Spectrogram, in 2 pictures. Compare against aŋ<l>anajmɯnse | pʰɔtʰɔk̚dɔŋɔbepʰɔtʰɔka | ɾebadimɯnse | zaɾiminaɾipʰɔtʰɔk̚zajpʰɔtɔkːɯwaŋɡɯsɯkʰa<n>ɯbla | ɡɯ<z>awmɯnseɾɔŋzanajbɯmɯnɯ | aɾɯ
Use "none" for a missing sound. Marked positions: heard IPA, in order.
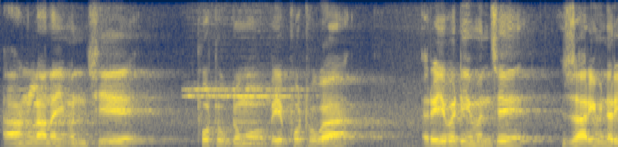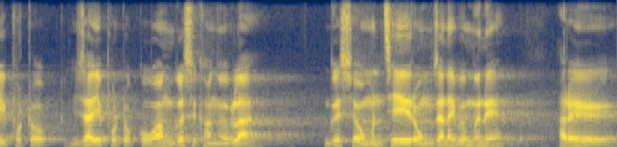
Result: l, ŋ, s

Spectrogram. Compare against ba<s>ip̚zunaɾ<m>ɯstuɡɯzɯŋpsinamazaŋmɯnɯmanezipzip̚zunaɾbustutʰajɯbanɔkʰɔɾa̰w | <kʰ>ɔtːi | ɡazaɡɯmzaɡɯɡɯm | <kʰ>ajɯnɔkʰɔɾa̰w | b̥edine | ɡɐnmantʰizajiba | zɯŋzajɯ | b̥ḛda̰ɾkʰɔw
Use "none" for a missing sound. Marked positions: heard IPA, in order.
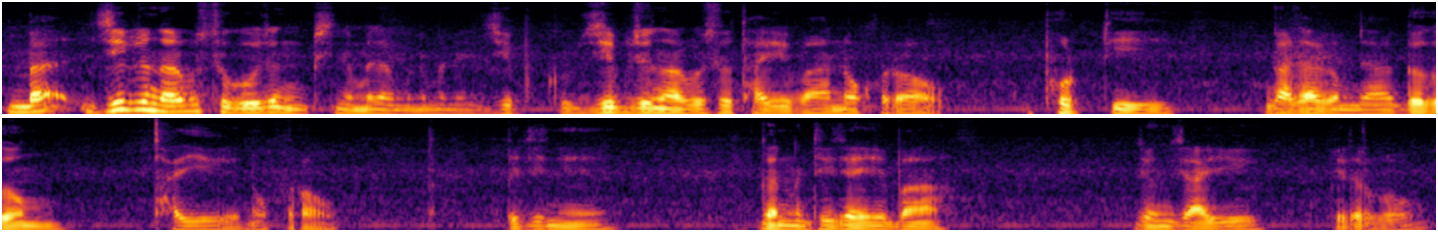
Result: z, b, pʰ, tʰ

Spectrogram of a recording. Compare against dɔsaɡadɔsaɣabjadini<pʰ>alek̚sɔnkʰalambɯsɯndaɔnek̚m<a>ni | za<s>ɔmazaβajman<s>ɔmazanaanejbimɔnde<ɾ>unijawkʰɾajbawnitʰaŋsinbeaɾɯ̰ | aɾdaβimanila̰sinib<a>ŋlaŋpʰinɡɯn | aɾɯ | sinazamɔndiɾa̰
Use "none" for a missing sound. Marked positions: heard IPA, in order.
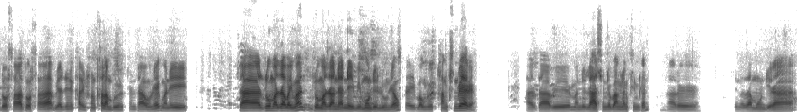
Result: kʰ, a, z, z, l, a

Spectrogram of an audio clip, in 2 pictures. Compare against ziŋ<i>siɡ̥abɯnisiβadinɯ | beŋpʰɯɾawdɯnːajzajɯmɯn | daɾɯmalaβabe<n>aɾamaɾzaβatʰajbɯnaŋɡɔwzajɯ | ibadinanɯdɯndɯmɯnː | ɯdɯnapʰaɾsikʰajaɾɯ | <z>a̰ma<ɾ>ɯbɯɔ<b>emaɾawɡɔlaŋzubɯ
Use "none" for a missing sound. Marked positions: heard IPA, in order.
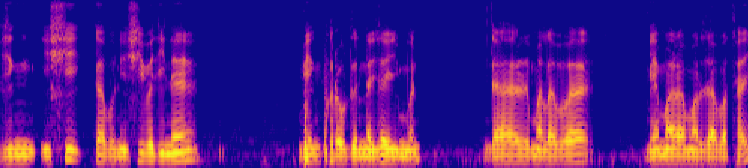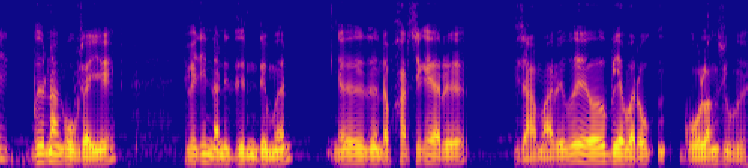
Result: i, m, z, ɾ, b

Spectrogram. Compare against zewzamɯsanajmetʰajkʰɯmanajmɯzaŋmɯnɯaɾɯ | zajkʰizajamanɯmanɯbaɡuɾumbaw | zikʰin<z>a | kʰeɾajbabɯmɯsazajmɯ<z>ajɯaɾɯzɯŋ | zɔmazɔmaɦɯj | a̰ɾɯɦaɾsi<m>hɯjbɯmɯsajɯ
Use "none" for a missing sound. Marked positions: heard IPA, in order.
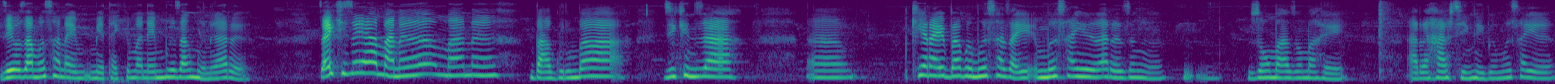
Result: z, s, ŋ

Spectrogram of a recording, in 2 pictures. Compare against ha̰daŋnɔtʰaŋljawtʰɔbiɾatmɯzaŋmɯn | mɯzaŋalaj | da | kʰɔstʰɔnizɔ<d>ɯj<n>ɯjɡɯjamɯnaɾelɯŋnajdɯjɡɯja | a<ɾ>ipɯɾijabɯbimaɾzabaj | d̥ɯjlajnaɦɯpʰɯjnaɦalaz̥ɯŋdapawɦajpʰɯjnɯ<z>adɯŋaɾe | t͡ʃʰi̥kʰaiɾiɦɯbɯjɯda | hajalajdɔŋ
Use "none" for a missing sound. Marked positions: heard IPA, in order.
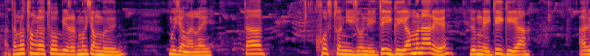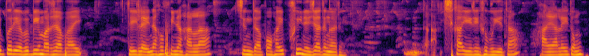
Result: n, d, ɾ, z

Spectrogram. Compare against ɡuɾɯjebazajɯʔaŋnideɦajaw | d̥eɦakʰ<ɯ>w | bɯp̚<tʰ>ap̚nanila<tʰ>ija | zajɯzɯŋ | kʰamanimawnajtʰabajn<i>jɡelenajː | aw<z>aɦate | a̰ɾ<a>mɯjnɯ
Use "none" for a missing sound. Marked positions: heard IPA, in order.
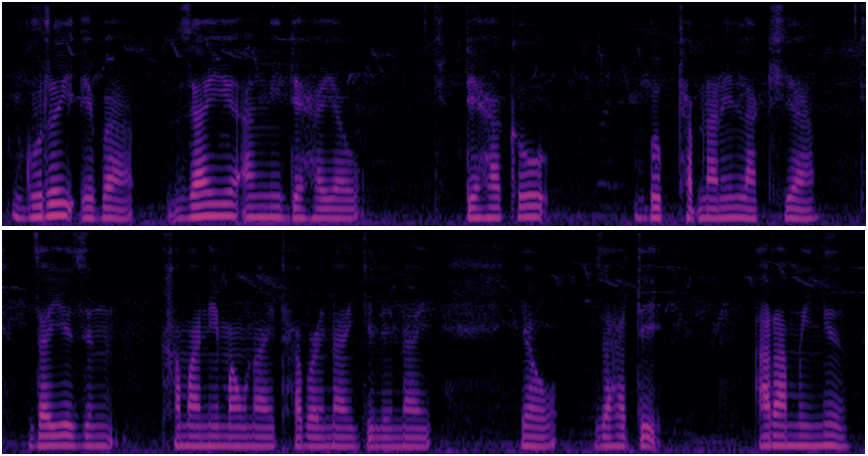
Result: ɯ, tʰ, kʰ, a, z, a

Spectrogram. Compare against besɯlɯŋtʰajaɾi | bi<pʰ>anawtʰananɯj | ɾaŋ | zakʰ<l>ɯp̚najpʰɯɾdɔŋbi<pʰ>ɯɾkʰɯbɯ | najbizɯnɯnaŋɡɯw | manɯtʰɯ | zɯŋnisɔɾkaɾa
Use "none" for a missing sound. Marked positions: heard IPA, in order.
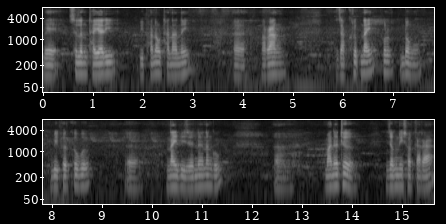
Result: pʰ, ɾ, pʰ

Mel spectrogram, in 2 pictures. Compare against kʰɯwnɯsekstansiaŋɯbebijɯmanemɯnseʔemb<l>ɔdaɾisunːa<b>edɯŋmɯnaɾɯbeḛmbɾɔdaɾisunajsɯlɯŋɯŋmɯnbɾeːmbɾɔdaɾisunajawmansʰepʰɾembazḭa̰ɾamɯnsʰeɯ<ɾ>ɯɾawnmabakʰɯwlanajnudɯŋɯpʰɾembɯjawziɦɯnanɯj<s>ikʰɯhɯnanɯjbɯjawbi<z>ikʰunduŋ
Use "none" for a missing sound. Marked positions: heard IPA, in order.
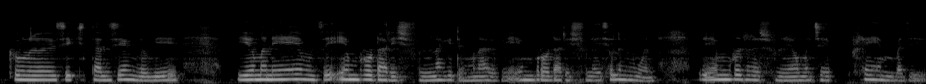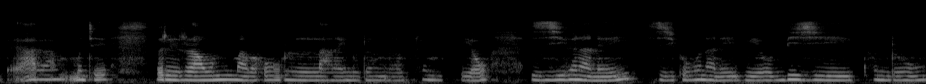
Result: ɾ, ɡ, ɾ, z, z

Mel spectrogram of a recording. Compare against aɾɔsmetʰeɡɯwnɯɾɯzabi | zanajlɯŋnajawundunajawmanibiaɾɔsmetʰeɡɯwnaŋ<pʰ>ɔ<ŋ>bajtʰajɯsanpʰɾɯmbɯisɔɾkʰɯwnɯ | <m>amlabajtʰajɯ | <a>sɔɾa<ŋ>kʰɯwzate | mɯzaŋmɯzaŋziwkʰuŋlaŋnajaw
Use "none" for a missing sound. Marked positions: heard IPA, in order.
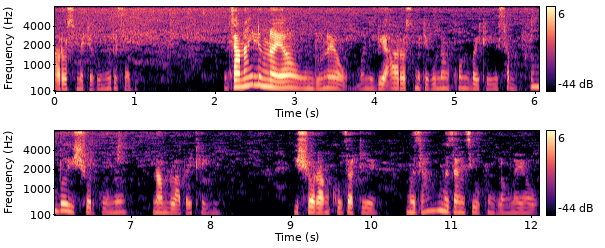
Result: kʰ, n, n, i, ŋ

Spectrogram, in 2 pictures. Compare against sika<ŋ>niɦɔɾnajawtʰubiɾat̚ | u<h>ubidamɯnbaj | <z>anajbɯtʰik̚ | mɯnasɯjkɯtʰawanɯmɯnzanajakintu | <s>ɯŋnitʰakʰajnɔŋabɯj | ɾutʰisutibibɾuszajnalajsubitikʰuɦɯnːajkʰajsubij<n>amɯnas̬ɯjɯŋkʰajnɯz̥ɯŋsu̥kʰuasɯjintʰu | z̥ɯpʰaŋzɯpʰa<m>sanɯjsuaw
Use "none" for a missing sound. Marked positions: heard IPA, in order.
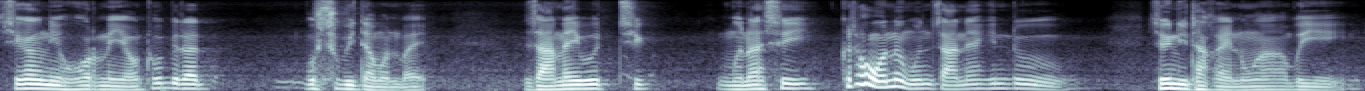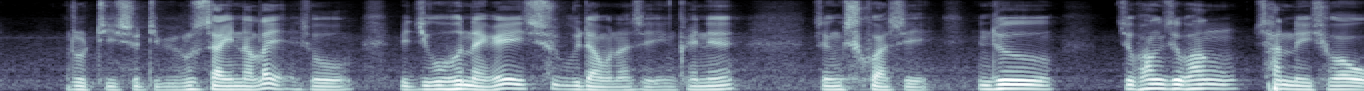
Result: ŋ, s, z, z, d, ŋ

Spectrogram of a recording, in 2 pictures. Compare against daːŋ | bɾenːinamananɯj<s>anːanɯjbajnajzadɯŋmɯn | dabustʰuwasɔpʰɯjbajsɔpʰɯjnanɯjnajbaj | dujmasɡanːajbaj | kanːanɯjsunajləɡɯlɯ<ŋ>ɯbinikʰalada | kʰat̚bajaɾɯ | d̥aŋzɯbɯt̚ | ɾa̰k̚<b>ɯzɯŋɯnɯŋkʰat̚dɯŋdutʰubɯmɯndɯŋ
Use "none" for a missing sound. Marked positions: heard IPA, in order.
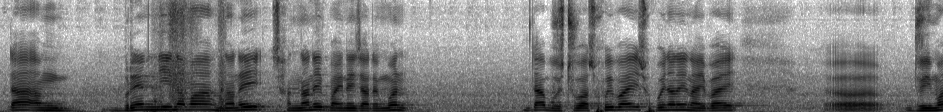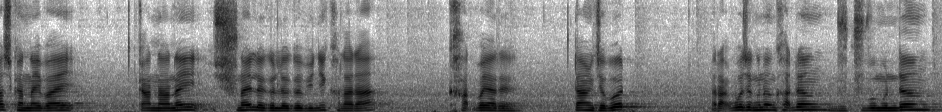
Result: s, ɡ, b

